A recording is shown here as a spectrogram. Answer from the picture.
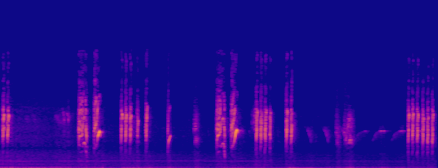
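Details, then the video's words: Singing female Van Hasselt's sunbird (kolibri ninja), kept as a lure to draw song from other birds. Very high, sharp chirps and quick stuttering trills come in bursts separated by short pauses, with scattered thin upslurred notes. "Kolibri Ninja BETINA Ngriwik Nyrecet Nembak Pancingan Paling Jitu Burung Bahan"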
